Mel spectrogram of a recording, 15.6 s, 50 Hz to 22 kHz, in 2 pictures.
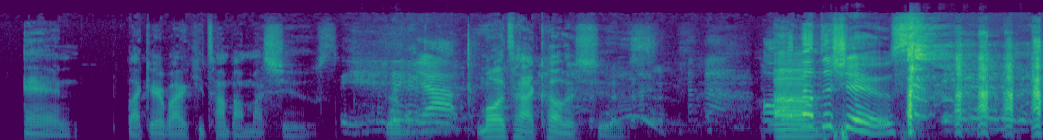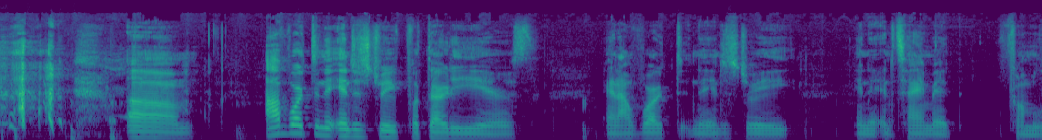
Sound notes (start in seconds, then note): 4.0 group laughs; 6.8 laughs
